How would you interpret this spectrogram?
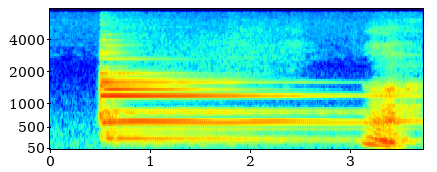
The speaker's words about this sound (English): The mindfulness bell says stop. Within. And listen.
